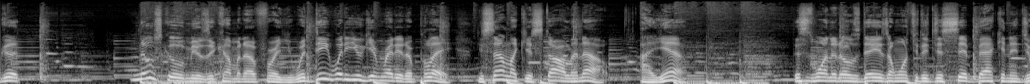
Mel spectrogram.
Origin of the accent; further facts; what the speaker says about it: the South, United States; now in Los Angeles, United States; I'm from the South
